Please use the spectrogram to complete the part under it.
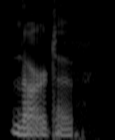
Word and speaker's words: Naruto: And you guys watch Naruto. Did I say it right? – Naruto.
